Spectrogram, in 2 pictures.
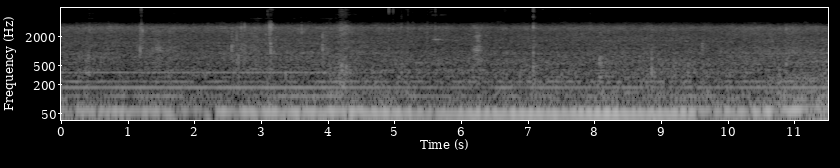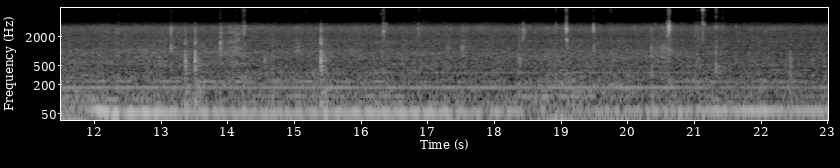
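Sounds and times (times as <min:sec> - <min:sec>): steady low hum: 0:00.0 - 0:23.0
chewing with mouth clicks: 0:00.2 - 0:01.6, 0:02.5 - 0:04.1, 0:16.2 - 0:22.6.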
